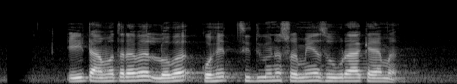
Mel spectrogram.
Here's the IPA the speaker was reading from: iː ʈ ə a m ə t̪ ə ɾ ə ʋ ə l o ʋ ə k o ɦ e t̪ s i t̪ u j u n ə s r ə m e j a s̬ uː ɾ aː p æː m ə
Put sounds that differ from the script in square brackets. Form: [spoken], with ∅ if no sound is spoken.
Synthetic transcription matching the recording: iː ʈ ə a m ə t̪ ə ɾ ə ʋ ə l o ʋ ə k o ɦ e t̪ s i [d̪] u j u n ə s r ə m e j [ə] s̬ uː ɾ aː [k] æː m ə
